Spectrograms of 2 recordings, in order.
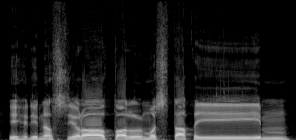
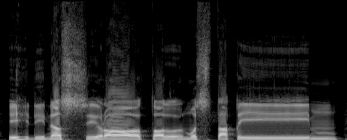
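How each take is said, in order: Both takes have the same delivery.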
